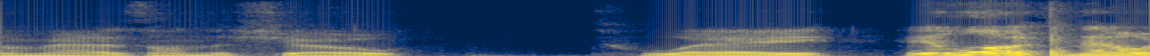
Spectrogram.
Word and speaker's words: Tway: I am being joined by the Assistant Commissioner of the DCHL, Tway.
